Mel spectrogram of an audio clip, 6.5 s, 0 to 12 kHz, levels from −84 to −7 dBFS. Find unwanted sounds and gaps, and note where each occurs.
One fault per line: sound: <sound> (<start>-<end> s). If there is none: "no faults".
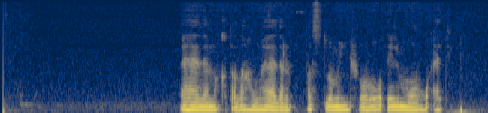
no faults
